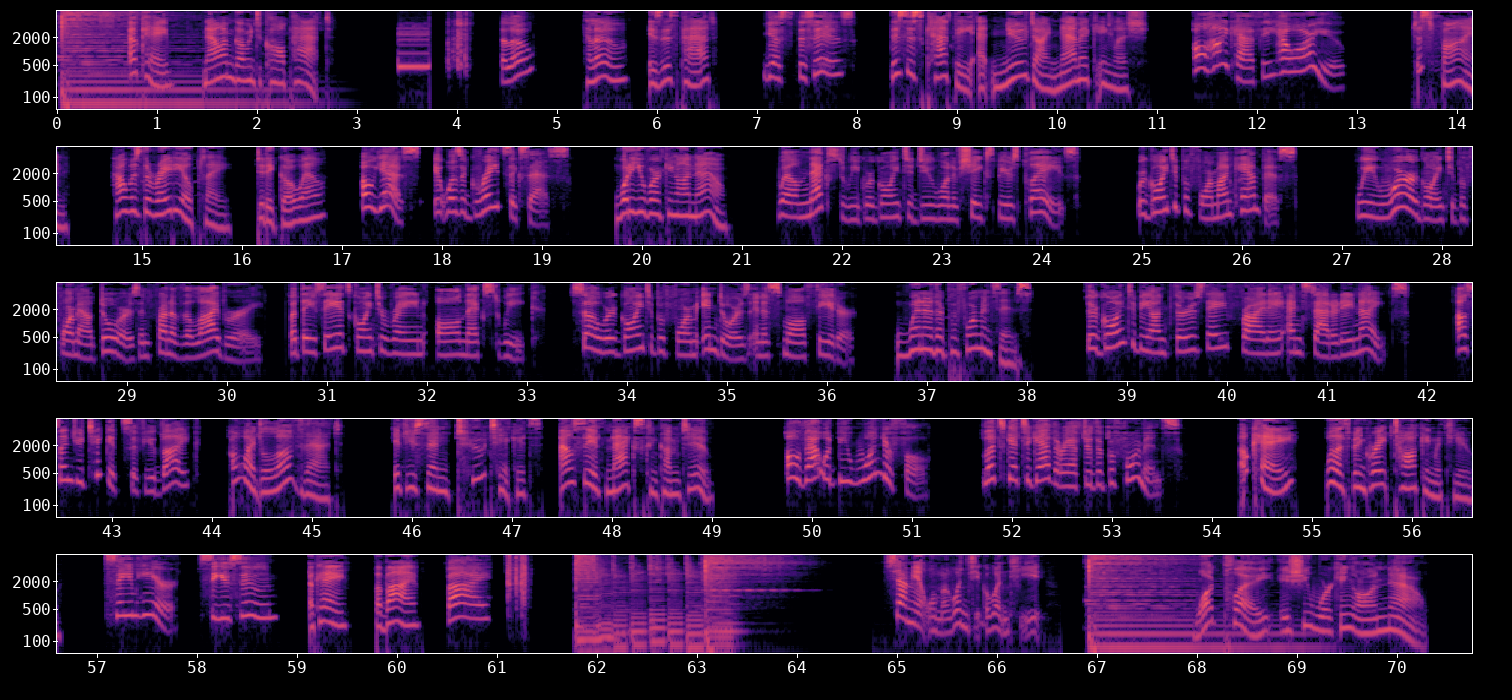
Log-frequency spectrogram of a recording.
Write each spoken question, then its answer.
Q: What play is she working on now?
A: She's working on a play by Shakespeare.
